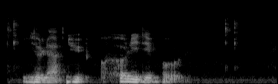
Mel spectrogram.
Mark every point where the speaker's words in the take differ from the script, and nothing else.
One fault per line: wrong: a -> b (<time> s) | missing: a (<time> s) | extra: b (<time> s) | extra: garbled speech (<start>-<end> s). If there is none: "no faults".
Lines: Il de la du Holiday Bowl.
no faults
